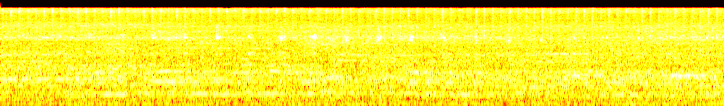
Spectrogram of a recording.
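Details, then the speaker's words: Imported automatic Hyundai Tucson used car at idle: a steady, even hum with no knocks or ticks over outdoor background noise, the engine running very smoothly and sounding healthy. "đang nổ đây ạ Máy nổ rất êm luôn hầu như chỉ nghe tiếng ồn ào bên ngoài thôi còn con xe này máy nổ êm các bác nhá"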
